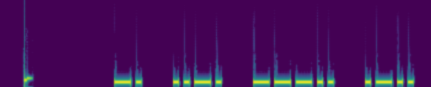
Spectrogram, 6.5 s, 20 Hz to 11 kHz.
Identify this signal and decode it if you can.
Morse code, heard as a keyed tone, about 15 wpm, spaced as for 11 wpm, 700 Hz. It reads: NF8L
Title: USA Call Signs - 4 Characters - 2x Character Spacing - 15wpm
